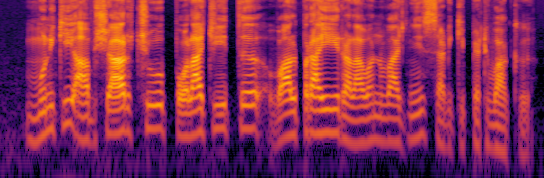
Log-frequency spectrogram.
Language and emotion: Kashmiri, neutral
